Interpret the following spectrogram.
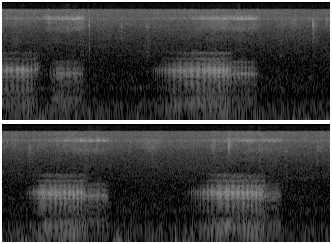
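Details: Sleeping chihuahuas snoring: four long, raspy snores, each lasting over a second and coming roughly every two and a half seconds, with quiet breathing pauses between them and a faint steady hum in the background.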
